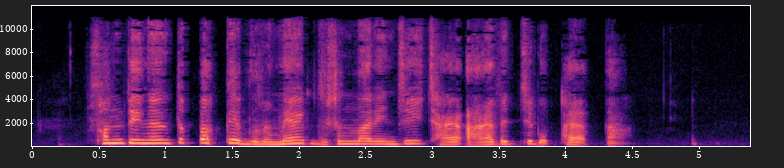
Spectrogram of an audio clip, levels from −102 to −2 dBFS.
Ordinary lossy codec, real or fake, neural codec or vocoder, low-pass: AAC, 48 kbps; fake; codec, 24 kHz, 1 kbps, SNAC; 10.8 kHz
